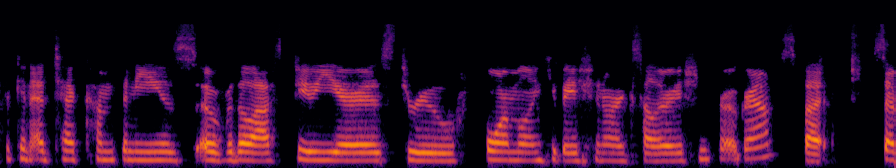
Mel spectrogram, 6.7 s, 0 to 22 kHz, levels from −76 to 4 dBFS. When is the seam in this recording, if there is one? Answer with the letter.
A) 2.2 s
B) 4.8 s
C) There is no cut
A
